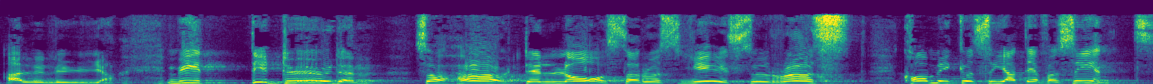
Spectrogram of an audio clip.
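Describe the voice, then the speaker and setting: A man's voice: extremely high pitch, animated, a little mellow. A man preaching a fervent revival sermon, often crying out hallelujah and building to urgent calls.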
